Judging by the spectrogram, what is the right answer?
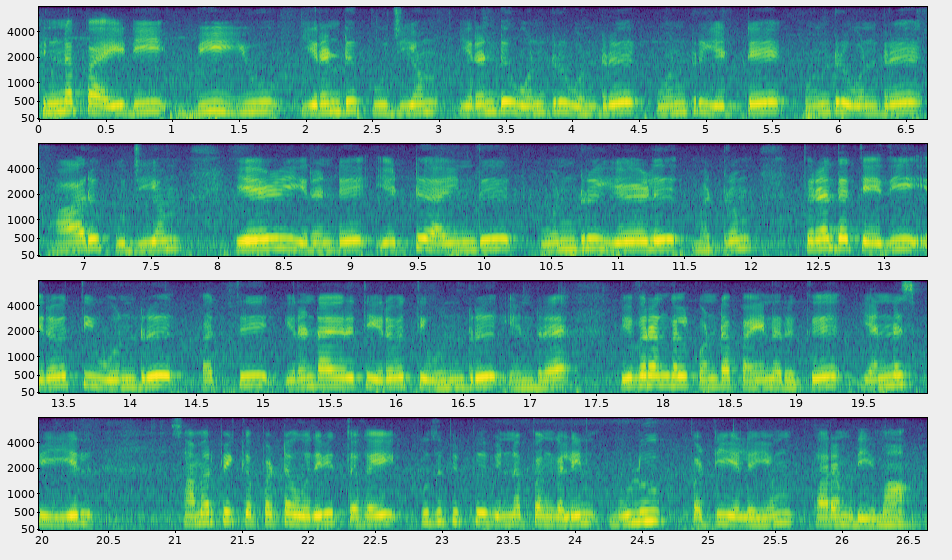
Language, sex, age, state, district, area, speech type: Tamil, female, 60+, Tamil Nadu, Dharmapuri, rural, read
